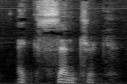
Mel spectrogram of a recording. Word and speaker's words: eccentric: Next word, eccentric, just with the pronunciation, ec, ec like almost like egg, ec, eccentric.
